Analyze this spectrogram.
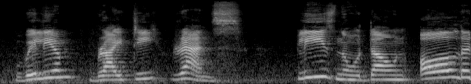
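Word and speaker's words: William Brighty Rands: The poet of this poem is William Brighty Rance. That is the pronunciation. Let me repeat it for you. William Brighty Rance.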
